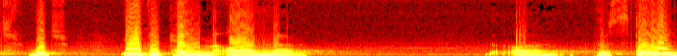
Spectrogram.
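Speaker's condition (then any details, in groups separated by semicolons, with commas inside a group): Essential tremor; more than half of life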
